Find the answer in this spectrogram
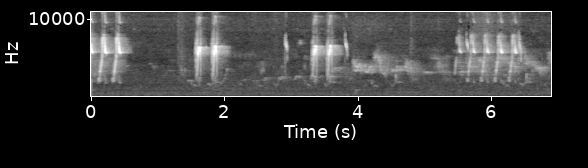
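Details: Black-naped monarch giving sharp, high, harsh paired notes, about three pairs spaced a second or more apart, then a quicker burst of short chips at the end; quiet background.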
